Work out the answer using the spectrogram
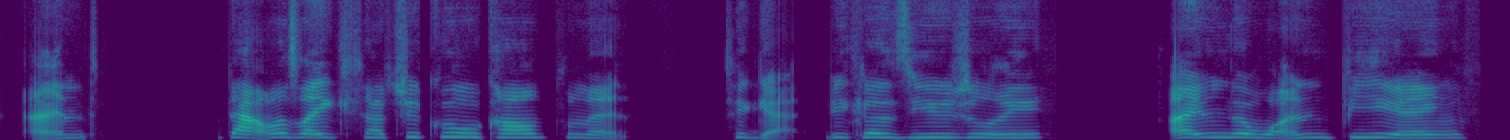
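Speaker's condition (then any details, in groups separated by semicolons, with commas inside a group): Cerebral palsy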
